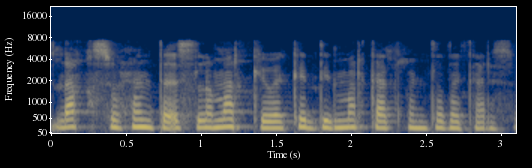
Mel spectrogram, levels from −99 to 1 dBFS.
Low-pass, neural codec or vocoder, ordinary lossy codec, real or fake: 7.2 kHz; codec, 16 kHz, 4 kbps, FunCodec, trained on LibriTTS, 50 frames a second; none; fake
